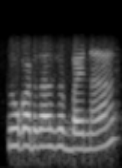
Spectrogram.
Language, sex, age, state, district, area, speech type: Bodo, female, 18-30, Assam, Udalguri, rural, conversation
